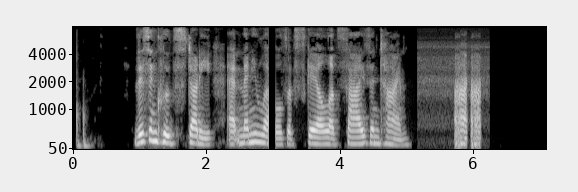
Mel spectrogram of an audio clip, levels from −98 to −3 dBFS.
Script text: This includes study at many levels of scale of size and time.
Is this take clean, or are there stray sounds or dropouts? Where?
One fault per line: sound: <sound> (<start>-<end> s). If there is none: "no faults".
sound: dropout (2.9-3.0 s)
sound: laugh (5.7-6.1 s)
